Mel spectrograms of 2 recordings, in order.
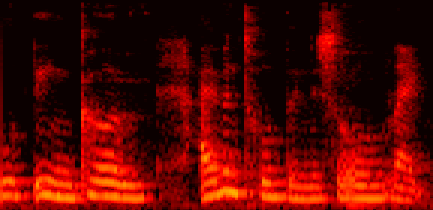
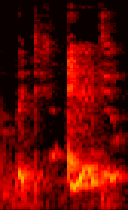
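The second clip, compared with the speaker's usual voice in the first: high squeaky laughing protest; giggling disbelief, much higher; 5 dB louder, faster than usual. Retold or imitated.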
